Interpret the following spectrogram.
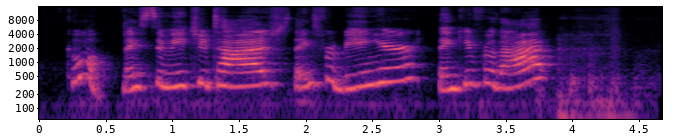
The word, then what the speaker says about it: Taj: Oh, no, Taj is how you say it.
